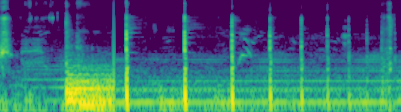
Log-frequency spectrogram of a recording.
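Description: A basketball bouncing on a hard outdoor court after a missed shot, about six bounces coming quicker and fainter as it settles to rest, after a louder low burst about a second in. A steady low hum runs underneath.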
